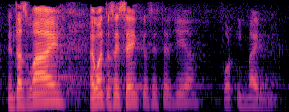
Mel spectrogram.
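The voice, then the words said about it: Non-native English accent. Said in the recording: “my English was with a lot of accent, more accent than today”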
